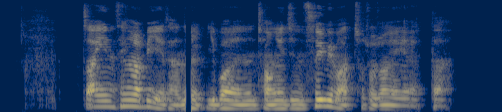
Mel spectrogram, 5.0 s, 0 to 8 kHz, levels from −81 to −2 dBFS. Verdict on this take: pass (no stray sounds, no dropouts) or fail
fail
